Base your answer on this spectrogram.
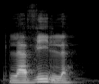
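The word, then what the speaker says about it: ville: مثلا کلمه شهر لویل این استثنا اینجا دارم لش رو تلفظ میکنم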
